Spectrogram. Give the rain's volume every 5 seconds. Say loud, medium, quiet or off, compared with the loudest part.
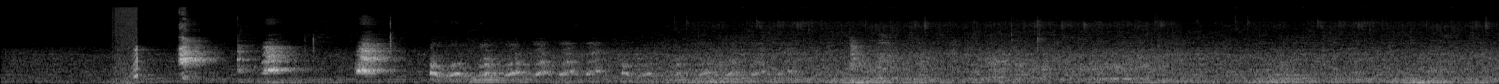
medium, loud, loud.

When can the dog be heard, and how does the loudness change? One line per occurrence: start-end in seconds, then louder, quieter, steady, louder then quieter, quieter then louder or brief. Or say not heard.
1.1-11.8 quieter.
